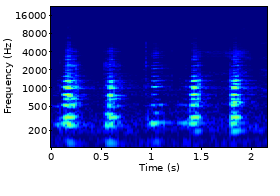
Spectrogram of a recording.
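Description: Recorded music played through a homemade two-way loudspeaker with a hardware-store ribbon tweeter: five short instrumental notes, about two a second, in a pause between sung lines.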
